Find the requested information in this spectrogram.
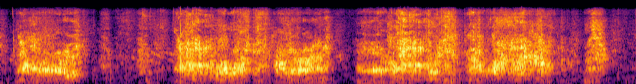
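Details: Staffordshire Bull Terrier and Collie cross, pet dogs aged five and nearly three, boxing on their back legs in rough play; continuous snarly growling in long loud bursts of one to two seconds with short gaps.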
